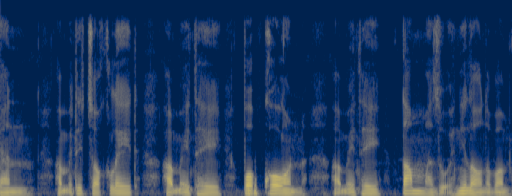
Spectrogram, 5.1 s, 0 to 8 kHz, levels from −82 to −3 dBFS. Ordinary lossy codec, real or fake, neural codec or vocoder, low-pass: none; real; none; 7.2 kHz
